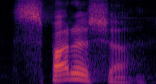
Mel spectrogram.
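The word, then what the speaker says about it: sparśa: It's been stretched out. This word has been stretched out with one additional syllable, just so that the meter will work, so that you'll have enough syllables to make the meter scan, as it's called.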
